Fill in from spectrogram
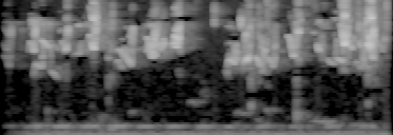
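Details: Grey francolin chicks giving a busy chorus of high, thin chirps and squeaky twitters, overlapping and continuous, above a steady low mechanical hum.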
